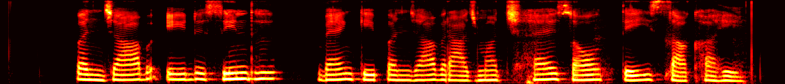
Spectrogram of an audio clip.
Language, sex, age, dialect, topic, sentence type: Chhattisgarhi, female, 18-24, Western/Budati/Khatahi, banking, statement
